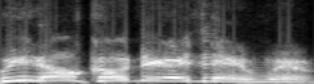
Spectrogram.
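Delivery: very high kobold creature voice. Game master voicing a kobold answering the players' question, in a kobold voice. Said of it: "It's a kobold voice".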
